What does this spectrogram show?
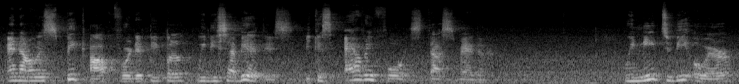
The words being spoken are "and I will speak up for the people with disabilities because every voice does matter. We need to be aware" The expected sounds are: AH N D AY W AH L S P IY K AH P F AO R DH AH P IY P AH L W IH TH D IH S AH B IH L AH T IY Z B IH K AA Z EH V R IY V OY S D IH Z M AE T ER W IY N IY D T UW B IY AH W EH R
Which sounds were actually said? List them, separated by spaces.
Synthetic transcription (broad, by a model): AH N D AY W AH L S P IY K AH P F AO R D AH P IY P AH L W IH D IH S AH B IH L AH T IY S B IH K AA S EH V R IY F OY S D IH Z M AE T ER W IY N IY D T UW B IY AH W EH R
